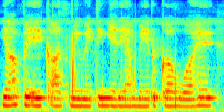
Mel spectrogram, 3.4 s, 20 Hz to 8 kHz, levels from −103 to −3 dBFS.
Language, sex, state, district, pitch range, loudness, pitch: Hindi, female, Arunachal Pradesh, Papum Pare, 195-210 Hz, -19 LUFS, 200 Hz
